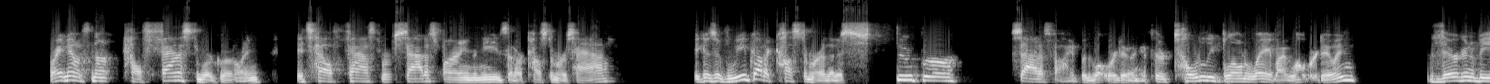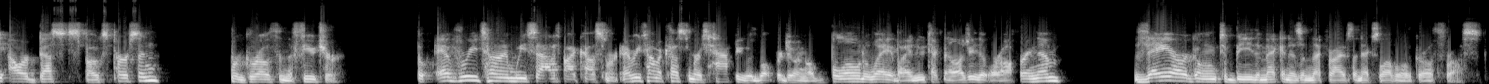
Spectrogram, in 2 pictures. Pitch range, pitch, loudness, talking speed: 100-160 Hz, 125 Hz, -10 LUFS, 195 wpm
